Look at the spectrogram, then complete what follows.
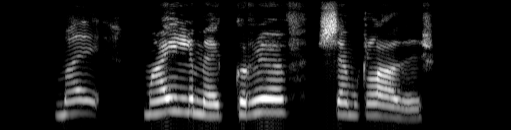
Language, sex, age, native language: Icelandic, male, 8, Icelandic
